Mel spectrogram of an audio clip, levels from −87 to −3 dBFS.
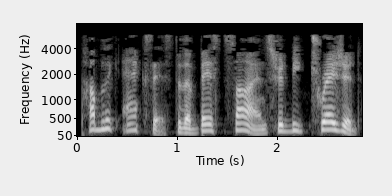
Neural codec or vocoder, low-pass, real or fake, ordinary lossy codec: none; 7.2 kHz; real; MP3, 24 kbps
